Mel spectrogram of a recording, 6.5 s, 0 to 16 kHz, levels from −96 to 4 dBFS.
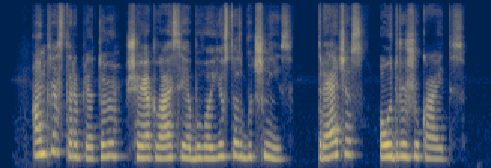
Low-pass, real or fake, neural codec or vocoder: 14.4 kHz; fake; autoencoder, 48 kHz, 128 numbers a frame, DAC-VAE, trained on Japanese speech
